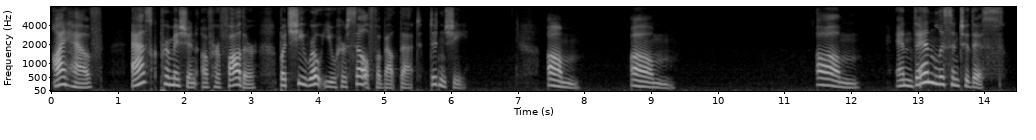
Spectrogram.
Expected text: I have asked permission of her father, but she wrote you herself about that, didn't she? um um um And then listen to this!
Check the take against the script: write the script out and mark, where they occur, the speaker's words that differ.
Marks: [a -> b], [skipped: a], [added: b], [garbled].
I have [asked -> ask] permission of her father, but she wrote you herself about that, didn't she? um um um And then listen to this!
